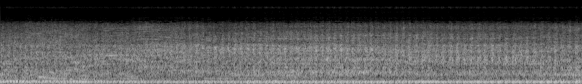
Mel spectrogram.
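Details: Yamaha Aerox 155 scooter, about one year old with 11k on the odometer, idling: a loose, uneven light tapping over the engine beat, an abnormal mechanical noise of unclear origin.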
